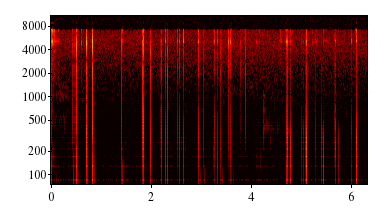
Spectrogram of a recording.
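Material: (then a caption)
Plastic. Long nails tap the lid and sides of a small clear plastic stackable jar tower, partly filled with loose gold glitter or jewels, as it is tilted and shaken close to the mic. The result is a quiet, irregular run of short, dry plastic clicks with almost no ring. A faint rustle of the loose contents sits between the taps.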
